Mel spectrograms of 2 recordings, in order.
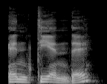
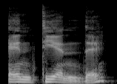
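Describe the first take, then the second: First: The voice rises at the end, as a question. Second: The same.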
